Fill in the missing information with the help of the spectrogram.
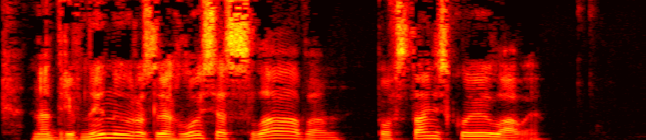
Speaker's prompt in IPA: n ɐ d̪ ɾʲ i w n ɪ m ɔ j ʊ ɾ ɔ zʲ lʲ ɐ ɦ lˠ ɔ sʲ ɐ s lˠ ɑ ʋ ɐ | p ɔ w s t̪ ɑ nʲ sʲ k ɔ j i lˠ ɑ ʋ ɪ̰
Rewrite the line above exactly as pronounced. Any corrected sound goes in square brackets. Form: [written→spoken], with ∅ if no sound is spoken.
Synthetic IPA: n ɐ d̪ ɾʲ i w n ɪ [m→n] ɔ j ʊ ɾ ɔ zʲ lʲ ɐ ɦ lˠ ɔ sʲ ɐ s lˠ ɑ ʋ ɐ | p ɔ w s t̪ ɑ nʲ sʲ k ɔ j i lˠ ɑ ʋ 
